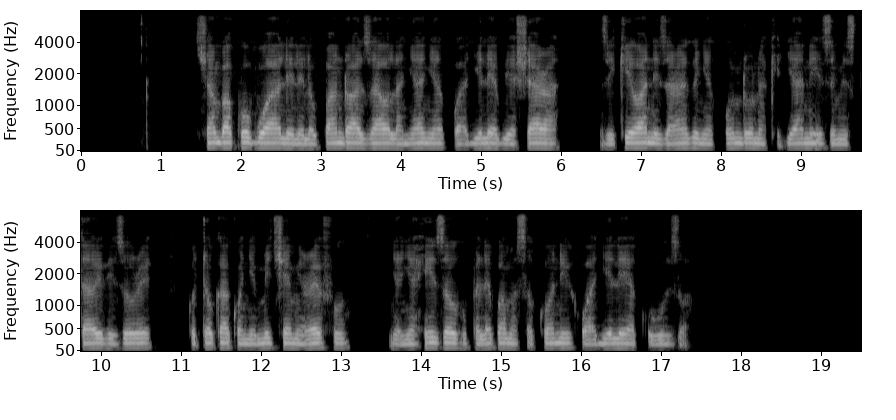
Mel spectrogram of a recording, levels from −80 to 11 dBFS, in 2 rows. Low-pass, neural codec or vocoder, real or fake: 7.2 kHz; codec, 16 kHz, 4.8 kbps, FACodec; fake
